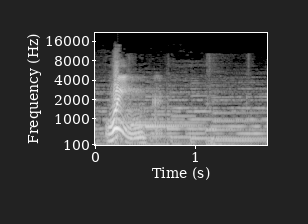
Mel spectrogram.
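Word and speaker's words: wring: la pronunciación es wake la palabra torcer que se escribe la w antes de al comienzo es muda por lo tanto la pronunciación es wing la palabra escribir tenemos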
